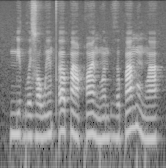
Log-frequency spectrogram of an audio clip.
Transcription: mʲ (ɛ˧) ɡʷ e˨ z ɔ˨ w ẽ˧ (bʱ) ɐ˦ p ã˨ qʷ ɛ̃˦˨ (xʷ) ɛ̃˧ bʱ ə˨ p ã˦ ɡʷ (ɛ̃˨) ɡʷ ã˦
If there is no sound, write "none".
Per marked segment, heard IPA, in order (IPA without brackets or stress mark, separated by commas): ɛ˨, pʼ, ɡʷ, ɛ̃˨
